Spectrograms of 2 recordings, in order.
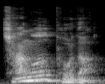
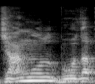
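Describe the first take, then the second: First: The first consonant is aspirated, with a puff of breath. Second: The first consonant is plain, without a puff of breath. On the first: The speaker calls it right. "একটু মহাপ্রাণ করে পড়ব" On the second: The speaker calls it wrong. "এখানে আমরা জাঙল বোদা পড়ছি না"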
